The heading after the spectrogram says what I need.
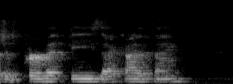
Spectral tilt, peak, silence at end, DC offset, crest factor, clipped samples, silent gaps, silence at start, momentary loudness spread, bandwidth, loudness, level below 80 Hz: -7 dB/octave; -12 dBFS; 0.45 s; under 0.1%; 18 dB; under 0.1%; none; 0 s; 11 LU; 10.5 kHz; -28 LUFS; -68 dBFS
